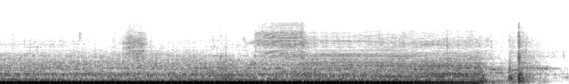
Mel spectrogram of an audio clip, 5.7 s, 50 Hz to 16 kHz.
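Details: 14 kg twin-tub washing machine wash drive after gearbox replacement (previously rough and weak-turning): deep, steady low hum with no grinding or stalling, smooth until it winds down; running normally.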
